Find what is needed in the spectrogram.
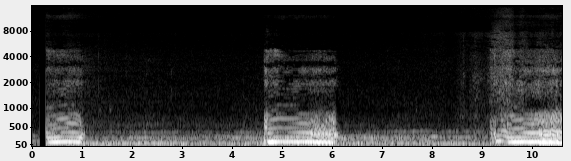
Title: Finnley Bulldog snoring and Sleeping 😴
